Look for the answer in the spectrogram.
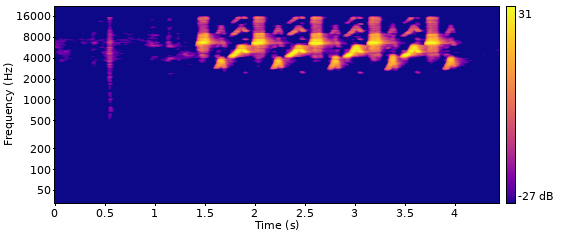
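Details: Cinereous tit song played to prompt other birds to sing quickly: after a faint tap, a long, loud run of high two-note phrases repeated about ten times, evenly spaced over nearly three seconds.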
